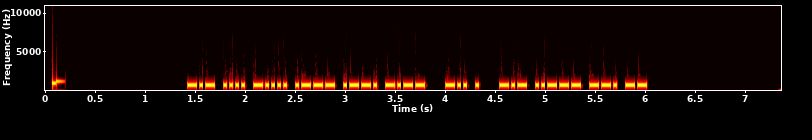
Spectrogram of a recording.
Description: Morse code, heard as a keyed tone, about 40 wpm, 700 Hz. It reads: KH6JPY DE K2GM
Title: USA Callsign DE Callsign 40wpm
